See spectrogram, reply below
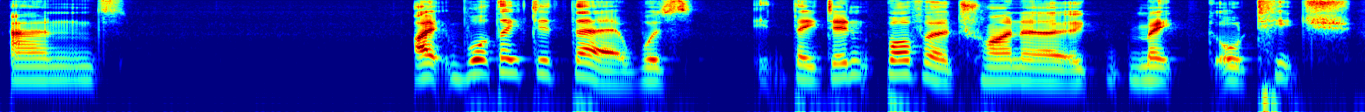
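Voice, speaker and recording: A man's voice: a little high, animated, takes it slowly, creaky, clean tone, no room sound, studio quality. A man talking on a podcast, hesitant and full of restarts as he works out his example. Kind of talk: casual podcast discussion.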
